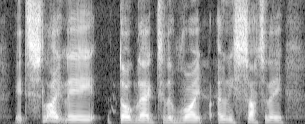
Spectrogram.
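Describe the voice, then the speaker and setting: A man with a British accent and a fairly high pitch, on a very clean recording with a silent background. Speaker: golf vlogger. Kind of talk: voiceover commentary.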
